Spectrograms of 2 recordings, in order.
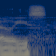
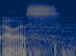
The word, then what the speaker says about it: Elise: Yeah, I always keep I have to keep reminding myself to pronounce it Elise, because I'm pretty sure it's not how the anime pronounces it, which is Ellis. Because again, that's how a lot of people translated the original name.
